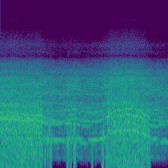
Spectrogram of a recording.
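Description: FPV racing quadcopter's brushless motors whining loudly, the pitch sliding down and back up as the throttle changes during a flip, over a rush of air noise.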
